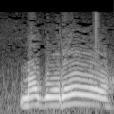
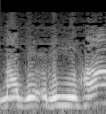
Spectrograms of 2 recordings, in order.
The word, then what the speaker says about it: مجراها: مجره مجره. اما باید دقت کرد که الف تبدیل به یا خالص نشه، مجریها غلط هست، بلکه اینطور تلفظ میشه، مجره مجره.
